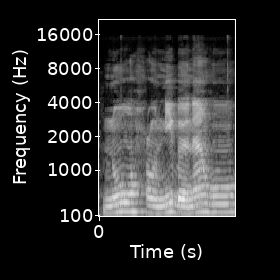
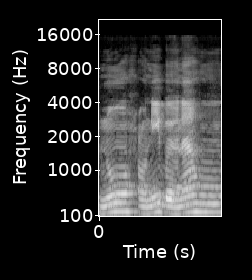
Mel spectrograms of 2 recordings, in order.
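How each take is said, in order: The two takes are said the same way.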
